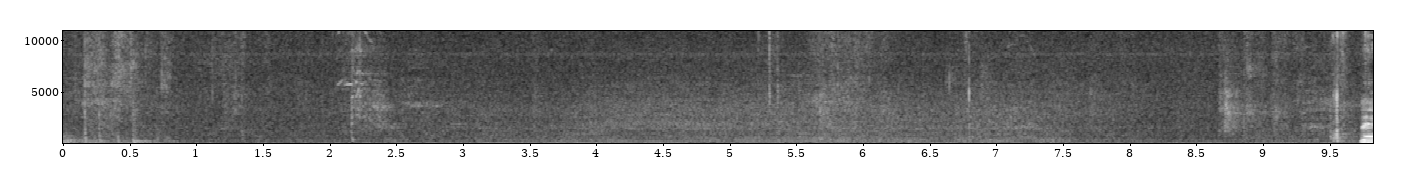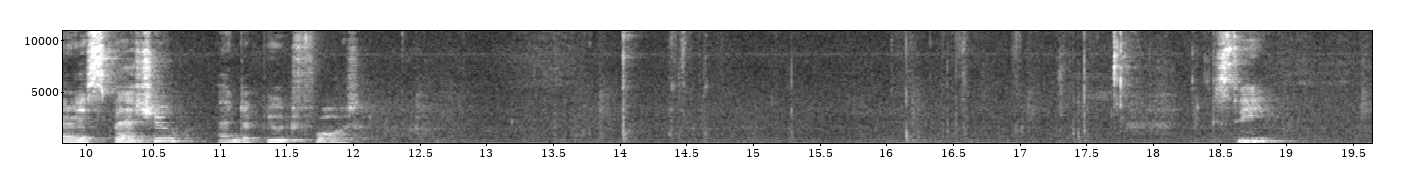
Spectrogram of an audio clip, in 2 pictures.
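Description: Hands turn a leather shoe over with soft rubbing and tapping.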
